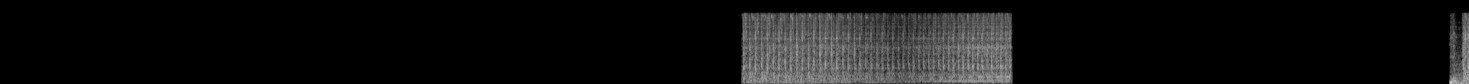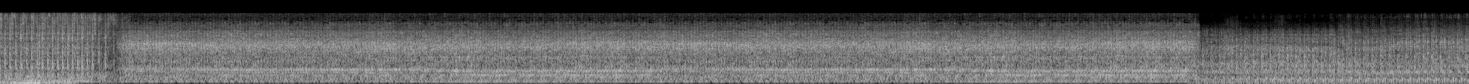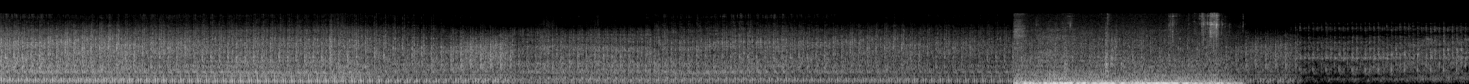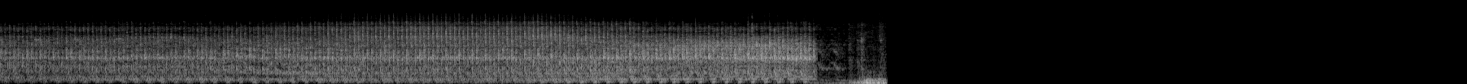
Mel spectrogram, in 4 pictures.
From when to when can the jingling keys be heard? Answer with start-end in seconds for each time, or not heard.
14.5-15.3, 39.5-41.9.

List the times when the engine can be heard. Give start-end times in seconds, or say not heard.
7.4-10.2, 14.6-53.0.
